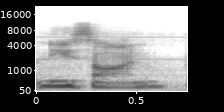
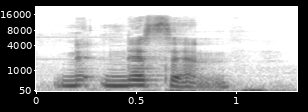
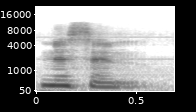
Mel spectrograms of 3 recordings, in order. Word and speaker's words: Nissin: It's probably not Nissan, but it's spelled like Nissan. – Okay. Nissin. – Nissin.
